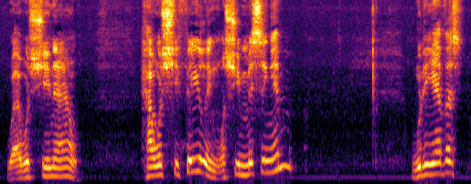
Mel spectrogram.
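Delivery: usual speaking voice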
